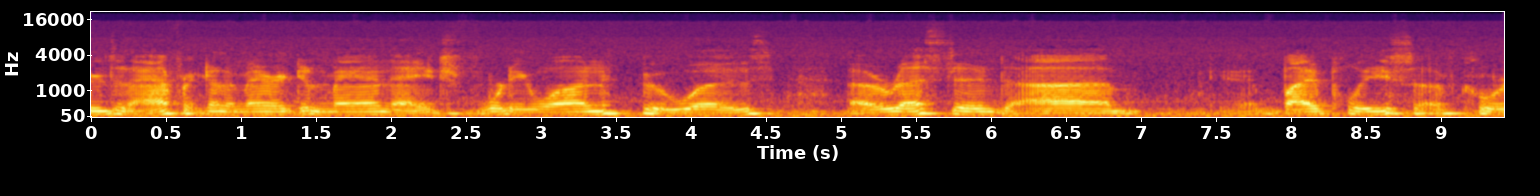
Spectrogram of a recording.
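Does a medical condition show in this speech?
Yes: cerebral palsy; speaks slower at times.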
